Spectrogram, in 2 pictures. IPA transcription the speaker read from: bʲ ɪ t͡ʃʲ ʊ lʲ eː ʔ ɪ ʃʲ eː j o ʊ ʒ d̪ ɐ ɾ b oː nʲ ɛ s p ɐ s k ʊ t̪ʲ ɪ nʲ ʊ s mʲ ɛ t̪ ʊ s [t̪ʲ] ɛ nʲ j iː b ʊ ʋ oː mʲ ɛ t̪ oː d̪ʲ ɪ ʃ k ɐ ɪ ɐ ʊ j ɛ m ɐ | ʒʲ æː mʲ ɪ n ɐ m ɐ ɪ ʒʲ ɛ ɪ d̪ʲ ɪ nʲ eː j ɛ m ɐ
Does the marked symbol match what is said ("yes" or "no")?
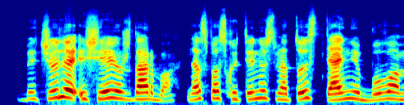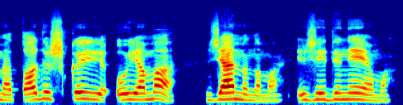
yes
